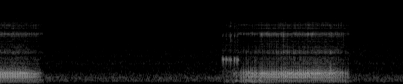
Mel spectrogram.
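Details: A sleeping donkey snoring, with two rough, rasping snores on the in-breath and a quiet pause between them.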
